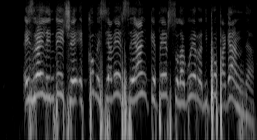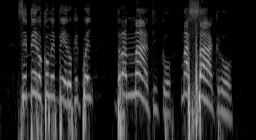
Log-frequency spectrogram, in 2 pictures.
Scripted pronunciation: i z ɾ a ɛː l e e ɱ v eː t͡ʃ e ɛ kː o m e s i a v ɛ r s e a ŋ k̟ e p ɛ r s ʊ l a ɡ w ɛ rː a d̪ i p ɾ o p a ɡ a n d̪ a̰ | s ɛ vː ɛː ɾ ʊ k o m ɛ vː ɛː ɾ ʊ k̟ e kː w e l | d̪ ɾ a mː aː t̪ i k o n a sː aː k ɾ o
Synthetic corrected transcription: i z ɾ a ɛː l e i ɱ v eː t͡ʃ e ɛ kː o m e s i a v ɛ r s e a ŋ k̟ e p ɛ r s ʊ l a ɡ w ɛ rː a d̪ i p ɾ o p a ɡ a n d̪ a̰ | s ɛ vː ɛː ɾ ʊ k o m ɛ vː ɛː ɾ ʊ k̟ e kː w e l | d̪ ɾ a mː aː t̪ i k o m a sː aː k ɾ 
